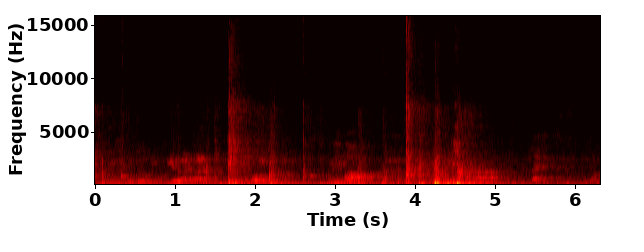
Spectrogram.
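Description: Badminton racket striking a shuttlecock during a rally: two sharp hits, about two seconds in and again about four seconds in, with players' voices calling out between them.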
